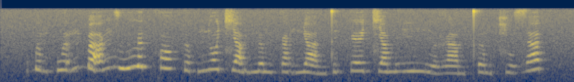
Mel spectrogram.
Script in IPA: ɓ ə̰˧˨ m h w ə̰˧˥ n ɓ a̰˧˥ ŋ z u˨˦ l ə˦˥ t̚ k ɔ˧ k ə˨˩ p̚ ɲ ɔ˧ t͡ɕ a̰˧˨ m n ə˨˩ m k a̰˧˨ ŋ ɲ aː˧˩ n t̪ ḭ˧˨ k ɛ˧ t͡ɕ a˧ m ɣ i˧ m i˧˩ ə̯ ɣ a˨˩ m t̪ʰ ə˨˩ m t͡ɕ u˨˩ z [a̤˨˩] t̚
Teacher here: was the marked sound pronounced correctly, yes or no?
no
